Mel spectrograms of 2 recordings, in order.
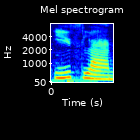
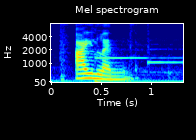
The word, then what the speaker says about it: Island: ะ ไ ม่ อ่ า น ว่ า Eastland น ะ ไ ม่ ต้ อ ง อ่ า น ตั ว S น ะ ค ะ Island.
